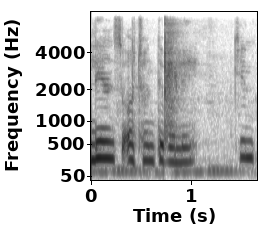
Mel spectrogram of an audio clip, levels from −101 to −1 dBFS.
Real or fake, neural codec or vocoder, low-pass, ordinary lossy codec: real; none; 7.2 kHz; none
